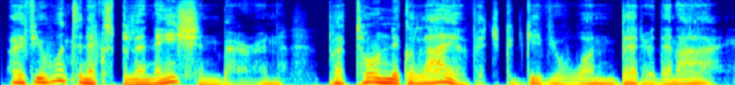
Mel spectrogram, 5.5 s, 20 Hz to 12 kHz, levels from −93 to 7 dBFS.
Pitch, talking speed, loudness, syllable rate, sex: 105 Hz, 165 wpm, -18 LUFS, 5.1 syllables/s, male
